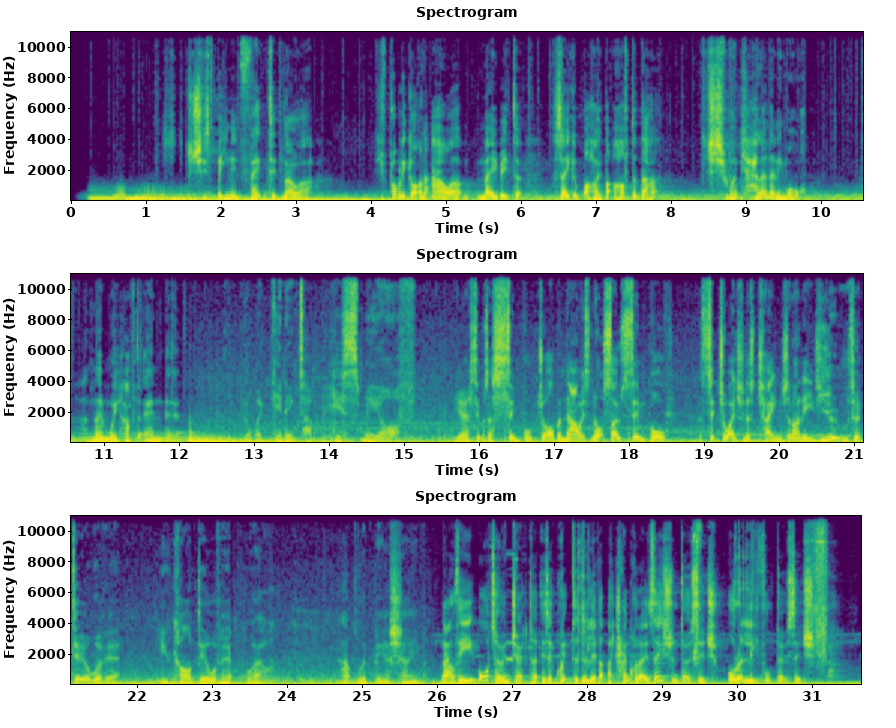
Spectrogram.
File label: Gaming Character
